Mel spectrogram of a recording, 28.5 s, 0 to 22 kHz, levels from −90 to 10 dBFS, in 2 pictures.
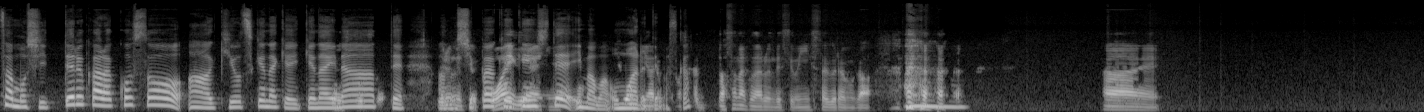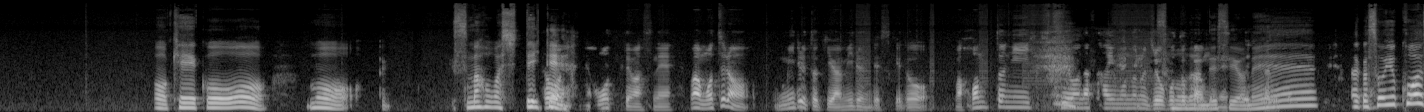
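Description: From 3.49 to 3.87 s the speech keeps ducking out, again at 4.24 to 4.43 s, 4.74 to 4.82 s and 5.17 to 7.24 s, then 9.51 to 9.63 s and 19.64 to 20.25 s. That's speech suppressed in double talk. The echo canceller likely mistook the overlap with the far side for echo and pulled the level down, by about 10 to 20 dB at the worst.

From 22.79 s to the end there's computer activity noise, a buzzy chatter pulsing at around 150 Hz, roughly 25 dB under the speech. The machine's load shifts are leaking in through the audio ground. More suppression dips land at 25.03 to 25.29 s and 26.43 to 27.66 s, the last one the deepest at about 25 dB.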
